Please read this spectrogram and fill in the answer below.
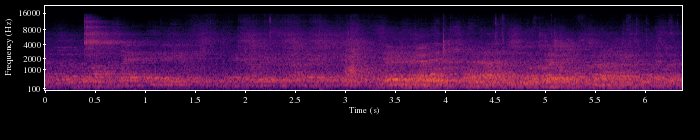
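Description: Indistinct chatter of several people talking at once in a large gallery hall, growing a little louder a few seconds in.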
